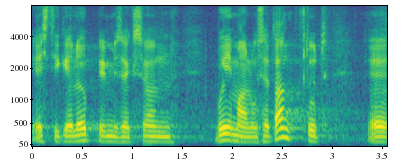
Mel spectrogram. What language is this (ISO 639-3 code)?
est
